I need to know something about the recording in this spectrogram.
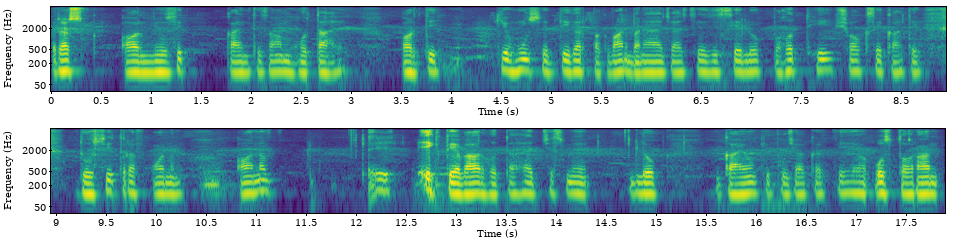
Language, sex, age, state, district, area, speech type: Urdu, male, 18-30, Bihar, Saharsa, rural, spontaneous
